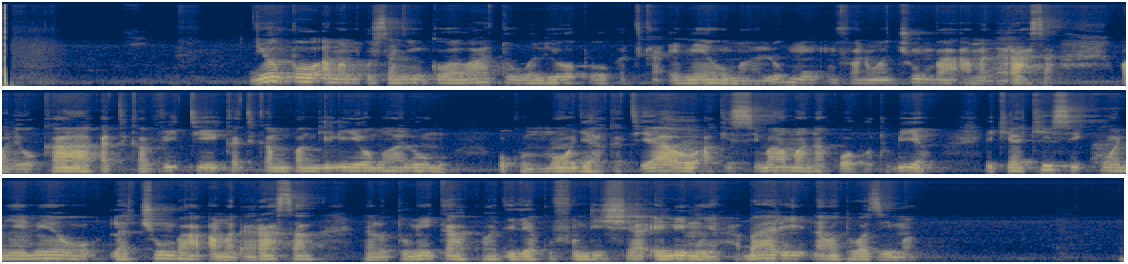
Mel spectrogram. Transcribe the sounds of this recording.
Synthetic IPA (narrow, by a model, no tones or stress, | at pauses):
ʄɔpɔʔamam̩kusaɲikɔwawatuwaliɔpɔkati̥kaʔɛnɛɔmaːlumum̩fanɔwat͡ʃumbaʔa̰maɗaɾasawaliɔkaːkati̥kavitikati̥kam̩paŋɡiliɔmaːlumu | hukum̩mɔʄakatijaɔʔa̰kisimamanakuwahutuɓia | ikiakisikuwaniɛnɛɔlat͡ʃumbaʔa̰maɗaɾasainalɔtumikakwaːʄilijakufundiʃaʔɛlimujahaɓaɾinawatuwazima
